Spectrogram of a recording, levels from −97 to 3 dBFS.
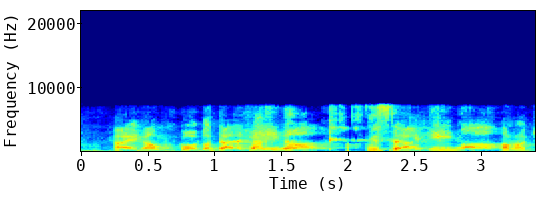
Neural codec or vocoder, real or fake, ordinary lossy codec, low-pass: codec, 24 kHz, 1.5 kbps, HILCodec; fake; none; 7.2 kHz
